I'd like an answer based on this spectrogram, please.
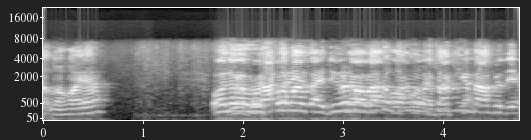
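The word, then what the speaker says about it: La Jolla: when you were talking about Leola which is pronounced La Hoya which is Spanish for the jewel so obviously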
